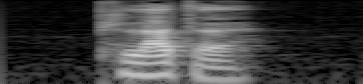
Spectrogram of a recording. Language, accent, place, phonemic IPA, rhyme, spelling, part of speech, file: German, Germany, Berlin, /ˈplatə/, -atə, Platte, noun, De-Platte.ogg
- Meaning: 1. flat, thin, regularly (not necessarily circular) shaped object 2. A flat, fairly large serving plate, or (by extension) the food served on it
